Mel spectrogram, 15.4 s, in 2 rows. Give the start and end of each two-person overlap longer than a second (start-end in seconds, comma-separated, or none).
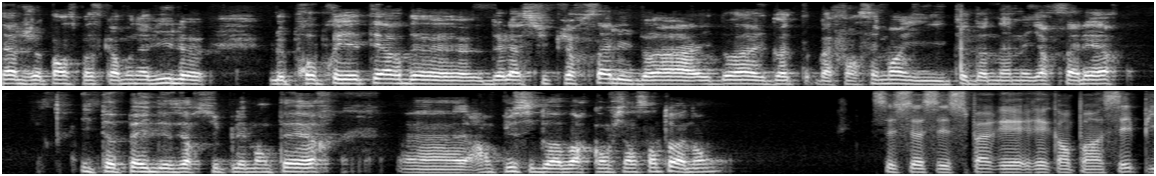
none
